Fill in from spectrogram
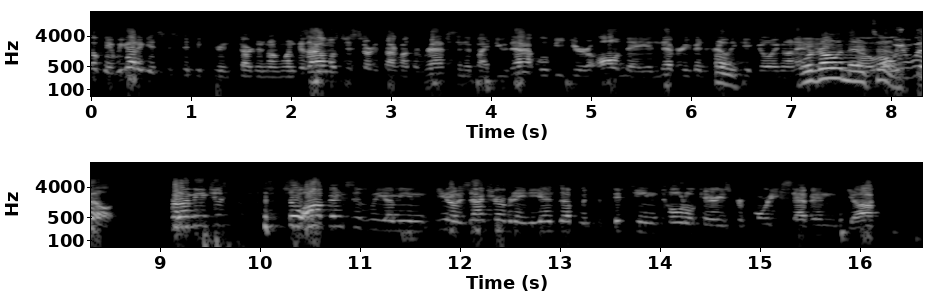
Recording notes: Dealing with rough audio as we are recording away from the studio.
